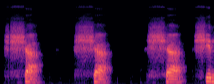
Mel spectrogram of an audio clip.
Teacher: Tengah lidahnya ya naik ke atas yang ke langit-langit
